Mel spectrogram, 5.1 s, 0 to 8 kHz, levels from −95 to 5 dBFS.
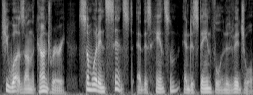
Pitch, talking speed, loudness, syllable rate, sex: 110 Hz, 155 wpm, -20 LUFS, 5.6 syllables/s, male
